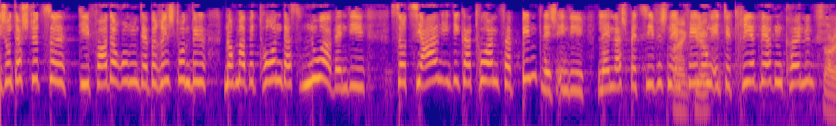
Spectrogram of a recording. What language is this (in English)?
German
